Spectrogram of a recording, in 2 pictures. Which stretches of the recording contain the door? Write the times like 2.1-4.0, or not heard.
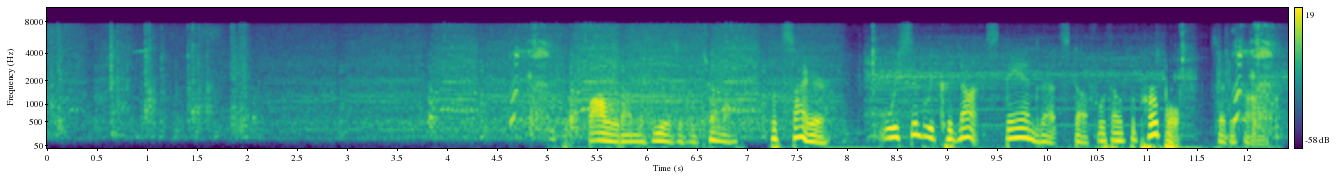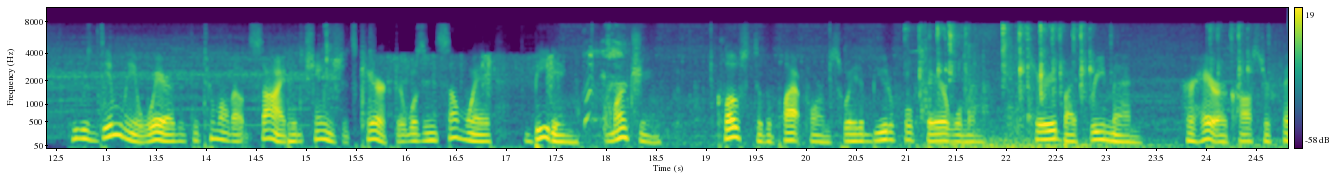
not heard.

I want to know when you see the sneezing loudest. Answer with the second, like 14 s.
12 s.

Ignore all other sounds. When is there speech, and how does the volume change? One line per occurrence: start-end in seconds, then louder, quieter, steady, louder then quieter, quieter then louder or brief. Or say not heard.
5.0-24.7 steady.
